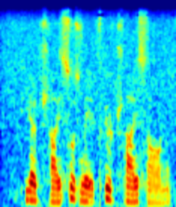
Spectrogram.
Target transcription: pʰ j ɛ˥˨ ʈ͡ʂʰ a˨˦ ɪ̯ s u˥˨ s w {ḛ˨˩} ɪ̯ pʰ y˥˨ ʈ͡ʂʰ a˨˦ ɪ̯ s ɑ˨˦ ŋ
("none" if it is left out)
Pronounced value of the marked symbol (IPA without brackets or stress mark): ḛ˨˩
